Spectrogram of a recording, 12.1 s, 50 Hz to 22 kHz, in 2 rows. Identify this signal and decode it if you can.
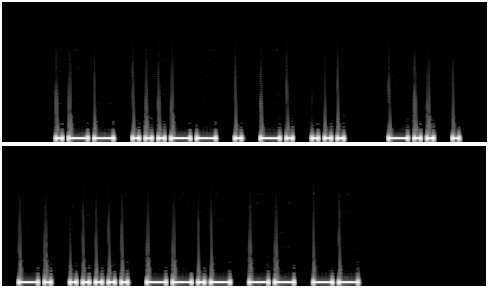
Morse code, heard as a keyed tone, about 15 wpm, 700 Hz. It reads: W3ENS DE N5QMM
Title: USA Callsign DE Callsign - 5 Characters - 15wpm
